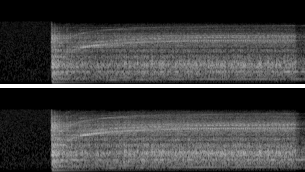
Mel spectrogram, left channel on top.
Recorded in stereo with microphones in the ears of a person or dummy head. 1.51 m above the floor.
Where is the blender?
15° right (ahead or behind), 2.5 m.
